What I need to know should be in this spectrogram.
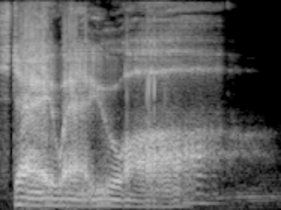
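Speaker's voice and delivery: eerie, rough disembodied yell, very slow and drawn. Voicing a fiend ordering the party to stay: disembodied yell. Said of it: "yells out with a disembodied voice".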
